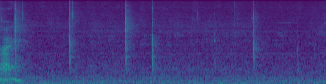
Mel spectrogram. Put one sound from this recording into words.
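Small plastic buttons click softly under a thumb.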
